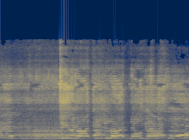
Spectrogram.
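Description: Speech: people's voices talking over one another, with crowd babble behind.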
